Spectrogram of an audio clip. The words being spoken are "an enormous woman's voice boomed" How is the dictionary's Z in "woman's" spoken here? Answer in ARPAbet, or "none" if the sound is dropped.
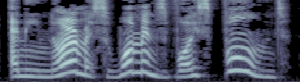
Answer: Z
